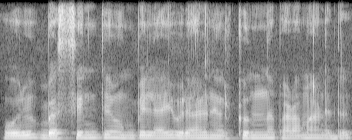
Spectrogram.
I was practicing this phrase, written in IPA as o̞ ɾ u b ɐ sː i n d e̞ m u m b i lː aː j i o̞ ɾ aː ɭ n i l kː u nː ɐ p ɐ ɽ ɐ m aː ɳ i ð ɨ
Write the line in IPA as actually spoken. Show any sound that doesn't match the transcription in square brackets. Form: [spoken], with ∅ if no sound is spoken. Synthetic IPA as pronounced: o̞ ɾ u b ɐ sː i n d e̞ m u m b i [l] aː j i o̞ ɾ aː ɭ n i l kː u nː ɐ p ɐ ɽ ɐ m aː ɳ i ð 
